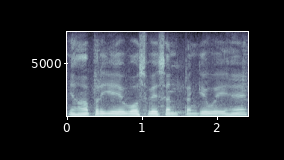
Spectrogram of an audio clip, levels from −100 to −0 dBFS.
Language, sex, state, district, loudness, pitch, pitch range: Hindi, male, Haryana, Charkhi Dadri, -15 LUFS, 150 Hz, 150-155 Hz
